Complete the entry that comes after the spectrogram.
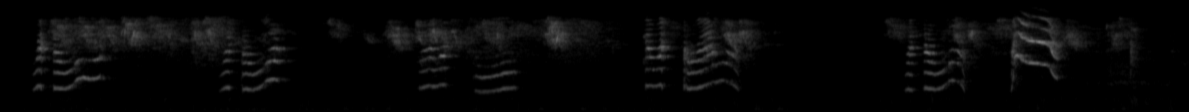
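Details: Talking parrot imitating the words mummy and papa, with clear tonal syllables that bend up and down, spoken in short phrases separated by pauses in a quiet room.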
